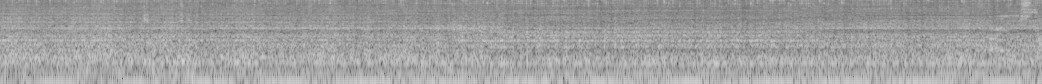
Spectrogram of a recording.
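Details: Oil furnace burner after new nozzle, cleaned head and new filter: even, steady roar with no pulsing or sputter; clean stable flame, normal burner operation.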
